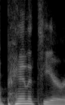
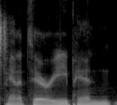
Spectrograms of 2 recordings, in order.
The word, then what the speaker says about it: Panettiere: All right, so Panettiere is how you say it. I never knew how to say her name. I always said like Panettiere, so anyway, Panettiere.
